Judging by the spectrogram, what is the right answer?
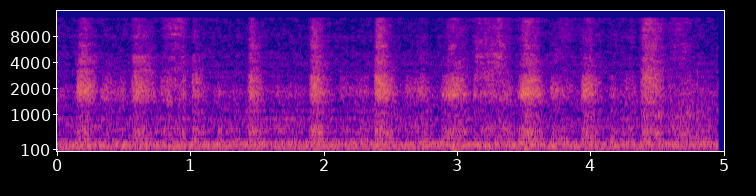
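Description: Boxer dog panting in a quick, even rhythm of short breaths, about two a second.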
